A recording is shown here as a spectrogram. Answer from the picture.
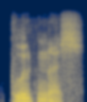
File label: "glutinous", American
